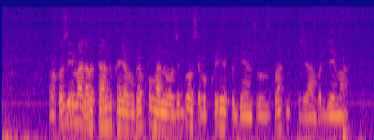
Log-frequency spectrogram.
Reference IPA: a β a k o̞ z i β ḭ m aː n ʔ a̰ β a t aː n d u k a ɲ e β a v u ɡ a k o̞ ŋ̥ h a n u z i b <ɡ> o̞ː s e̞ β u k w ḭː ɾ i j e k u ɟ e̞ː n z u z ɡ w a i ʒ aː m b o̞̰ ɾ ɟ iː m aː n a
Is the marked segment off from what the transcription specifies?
no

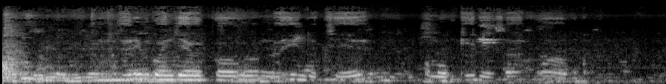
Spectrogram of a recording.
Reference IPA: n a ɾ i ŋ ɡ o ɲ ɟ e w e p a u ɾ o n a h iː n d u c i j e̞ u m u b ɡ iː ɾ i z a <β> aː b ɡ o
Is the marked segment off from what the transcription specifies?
yes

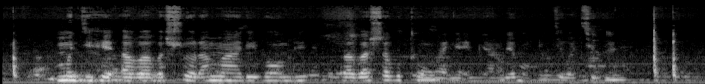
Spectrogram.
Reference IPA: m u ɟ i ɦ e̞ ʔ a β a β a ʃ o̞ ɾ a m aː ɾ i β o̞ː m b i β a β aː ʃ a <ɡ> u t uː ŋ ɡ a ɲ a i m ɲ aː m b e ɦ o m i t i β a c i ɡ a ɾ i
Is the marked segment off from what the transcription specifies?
no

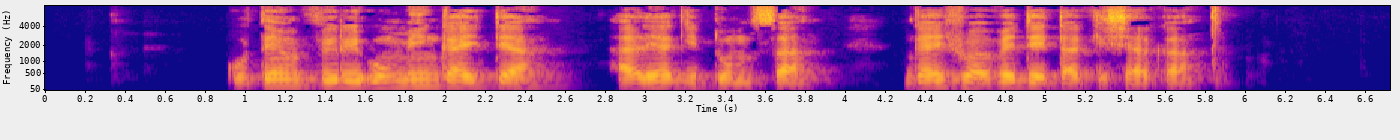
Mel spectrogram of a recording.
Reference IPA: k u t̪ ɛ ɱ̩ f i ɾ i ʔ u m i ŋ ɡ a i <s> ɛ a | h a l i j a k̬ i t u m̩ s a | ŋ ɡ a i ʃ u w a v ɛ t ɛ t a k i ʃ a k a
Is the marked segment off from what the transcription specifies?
yes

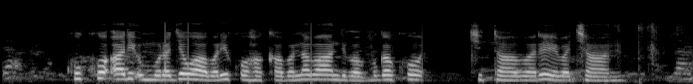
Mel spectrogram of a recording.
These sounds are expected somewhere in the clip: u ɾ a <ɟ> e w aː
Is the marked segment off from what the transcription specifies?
no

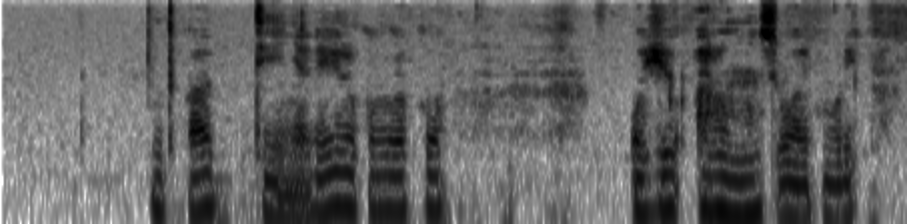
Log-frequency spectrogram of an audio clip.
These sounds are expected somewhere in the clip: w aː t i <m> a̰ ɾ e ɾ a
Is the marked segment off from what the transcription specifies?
yes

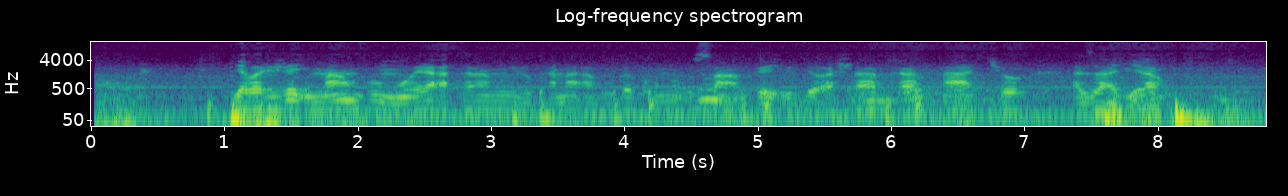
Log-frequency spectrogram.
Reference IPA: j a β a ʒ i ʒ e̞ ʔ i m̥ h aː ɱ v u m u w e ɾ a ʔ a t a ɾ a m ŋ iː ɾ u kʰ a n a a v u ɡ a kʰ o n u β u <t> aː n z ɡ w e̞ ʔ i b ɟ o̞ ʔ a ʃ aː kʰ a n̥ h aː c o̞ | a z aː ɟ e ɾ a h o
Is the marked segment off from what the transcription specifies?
yes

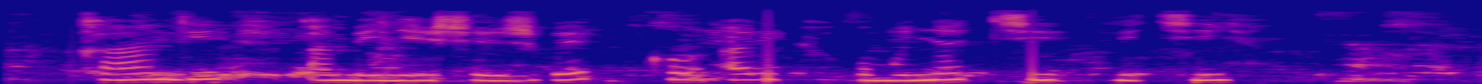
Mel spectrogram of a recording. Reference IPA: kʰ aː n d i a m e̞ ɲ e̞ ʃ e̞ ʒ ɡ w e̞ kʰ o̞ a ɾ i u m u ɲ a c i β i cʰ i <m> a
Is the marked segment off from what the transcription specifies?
yes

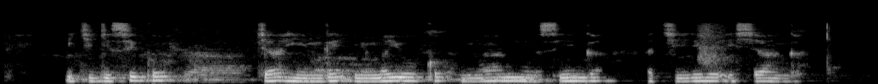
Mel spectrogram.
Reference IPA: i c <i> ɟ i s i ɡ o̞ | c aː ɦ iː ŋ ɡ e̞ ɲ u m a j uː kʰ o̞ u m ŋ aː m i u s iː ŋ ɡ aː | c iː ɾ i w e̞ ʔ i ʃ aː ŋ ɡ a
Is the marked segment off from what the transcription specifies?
no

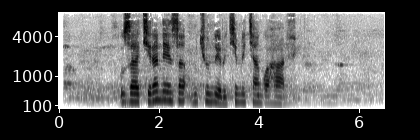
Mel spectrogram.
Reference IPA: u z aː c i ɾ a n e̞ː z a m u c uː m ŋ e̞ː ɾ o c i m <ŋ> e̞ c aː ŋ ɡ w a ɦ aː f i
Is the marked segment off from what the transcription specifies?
no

